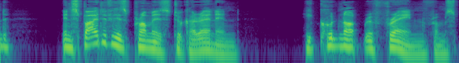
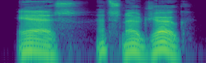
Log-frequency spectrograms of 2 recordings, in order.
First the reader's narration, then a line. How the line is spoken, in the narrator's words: said Oblonsky, looking sadly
